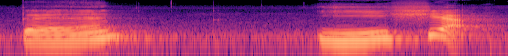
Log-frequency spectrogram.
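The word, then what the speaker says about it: 等一下: আছে একটু অপেক্ষা করুন ট্যাং দ এবং ত দ এবং ত এর মাঝামাঝি ট্যাং ট্যাং ইশা ইশা ট্যাং ইশা ট্যাং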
